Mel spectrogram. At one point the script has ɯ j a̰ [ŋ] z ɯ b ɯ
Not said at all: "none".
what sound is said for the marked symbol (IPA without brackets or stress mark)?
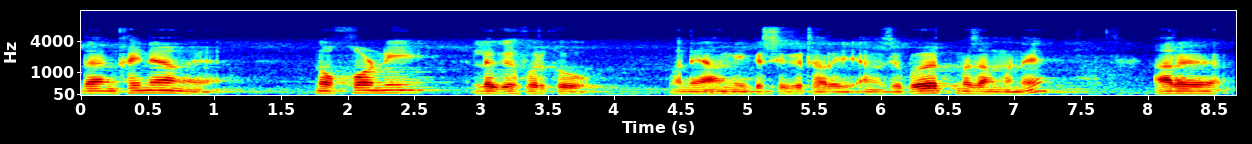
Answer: ŋ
